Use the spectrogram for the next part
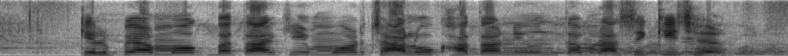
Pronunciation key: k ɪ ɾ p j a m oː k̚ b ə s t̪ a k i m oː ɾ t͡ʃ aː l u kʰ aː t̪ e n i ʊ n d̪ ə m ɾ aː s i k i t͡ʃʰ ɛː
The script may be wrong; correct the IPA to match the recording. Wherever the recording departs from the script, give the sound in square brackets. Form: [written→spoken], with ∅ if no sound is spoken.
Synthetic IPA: k ɪ ɾ p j a m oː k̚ b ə [s→∅] t̪ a k i m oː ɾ t͡ʃ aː l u kʰ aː t̪ [e→a] n i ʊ n [d̪→t̪] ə m ɾ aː s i k i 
